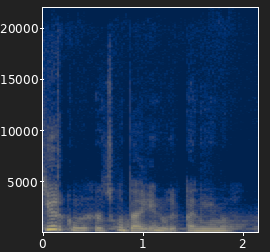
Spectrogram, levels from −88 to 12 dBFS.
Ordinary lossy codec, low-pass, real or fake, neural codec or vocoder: none; none; fake; codec, 44.1 kHz, 2.6 kbps, DAC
